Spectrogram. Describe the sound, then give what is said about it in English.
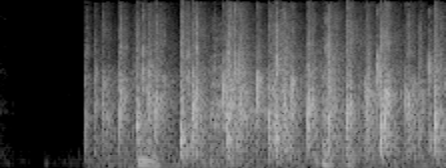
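A short burst of applause from a small group, dense overlapping claps starting abruptly after a moment of silence and continuing steadily at moderate loudness. “Little applause.”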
